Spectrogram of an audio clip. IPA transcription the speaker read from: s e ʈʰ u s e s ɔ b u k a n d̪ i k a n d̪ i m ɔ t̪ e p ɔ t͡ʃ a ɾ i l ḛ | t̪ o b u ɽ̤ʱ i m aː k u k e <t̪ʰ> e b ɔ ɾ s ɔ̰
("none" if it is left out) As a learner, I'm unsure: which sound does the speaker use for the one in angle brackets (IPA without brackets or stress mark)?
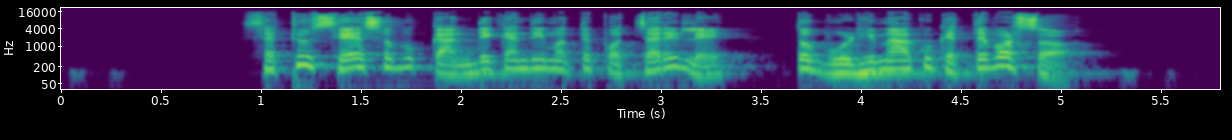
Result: t̪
